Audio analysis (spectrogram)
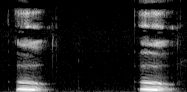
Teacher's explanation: This could also appear in this form, and it would be pronounced the same. The pronunciation is like the letter U in the word flute, but using a creaky tone.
